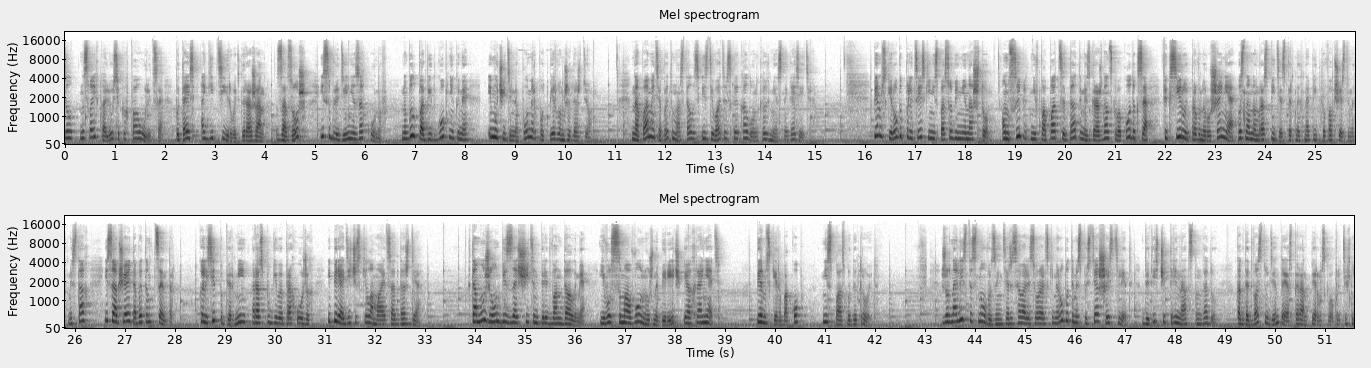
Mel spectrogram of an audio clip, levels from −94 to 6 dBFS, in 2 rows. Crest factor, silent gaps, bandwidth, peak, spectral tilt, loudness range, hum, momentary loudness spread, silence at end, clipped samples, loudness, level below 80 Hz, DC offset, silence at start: 18 dB; none; 17 kHz; -6 dBFS; -5 dB/octave; 4 LU; none; 15 LU; 0 s; under 0.1%; -23 LUFS; -44 dBFS; under 0.1%; 0 s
